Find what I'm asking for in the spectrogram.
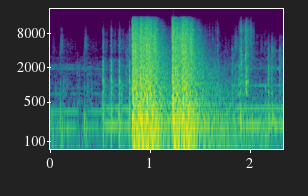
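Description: Gunfire in the video game PUBG, a loud sustained burst of rapid automatic shots with a few scattered single shots before and after.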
